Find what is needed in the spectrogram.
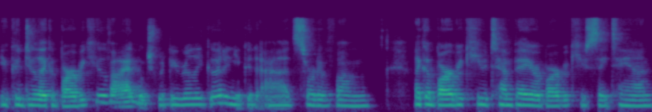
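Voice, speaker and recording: A woman's fairly low voice carries a dark, mellow tone. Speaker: personal chef and nutritionist. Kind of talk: cooking demonstration.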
